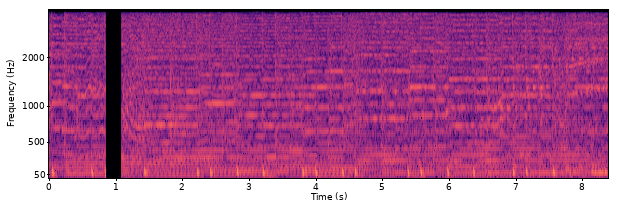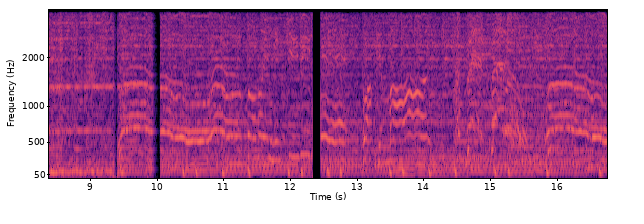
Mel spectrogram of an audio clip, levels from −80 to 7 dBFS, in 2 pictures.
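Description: From 0.73 to 1.20 s the sound cuts out and breaks up, with crackle at the edges and only hiss left while it is gone. This is an intermittent contact: a loose cable or plug opened the connection for about 240 ms in total within that span, briefly disconnecting the signal before it made contact again.

Between 8.74 and 9.43 s the audio drags and stutters through nine separate hitches. These are repeated stalls (stutter): packets kept arriving late, so the jitter buffer ran dry again and again. Each time, the receiver stretched the last sound forward until more data came. About 151 ms was filled in this way, the longest wait being 56 ms, and 22% of the span is concealment. No audio is actually lost, only delayed.

At 9.93 to 10.07 s the last sound is held on for about 122 ms, ending in roughly 10 ms of silence, and then the audio resumes exactly where it stopped, with nothing missing. This call audio freeze was likely caused by packets held up in transit, which emptied the jitter buffer so the receiver had to continue the sound until they arrived. 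That adds 122 ms of delay to everything after it.

A second intermittent contact follows at 12.29 to 12.48 s, again a crackly dropout with hiss underneath, this time with the line open for about 123 ms.

From 12.75 to 13.17 s the audio sounds hurried while keeping the same pitch. This is a jitter buffer speed-up: after the delays, the buffer held more audio than it aims for. To catch up, the receiver cut out short pitch-period-sized pieces many times in a row, around 70 ms altogether, so this stretch plays at about 114% speed.

Throughout, nothing is present above 4 kHz, which fits narrowband G.711 mu-law call coding.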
